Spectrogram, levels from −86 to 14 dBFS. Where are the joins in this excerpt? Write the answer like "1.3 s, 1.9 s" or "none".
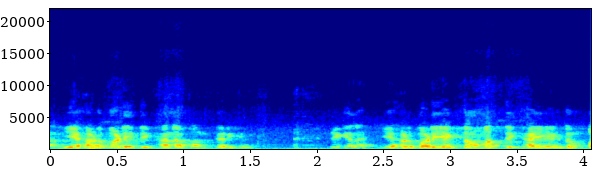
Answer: none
